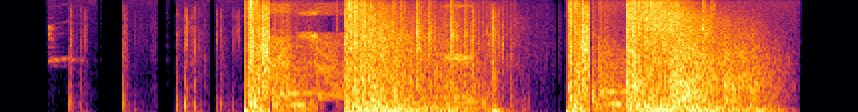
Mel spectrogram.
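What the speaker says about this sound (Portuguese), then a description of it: "Mas quem tá atirando em mim, velho?" Bursts of gunfire in Half-Life, in two long loud volleys after a few short sharp shots at the start, with a brief gap between them.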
